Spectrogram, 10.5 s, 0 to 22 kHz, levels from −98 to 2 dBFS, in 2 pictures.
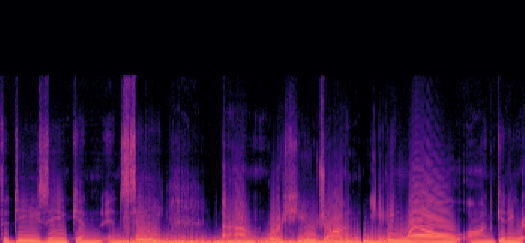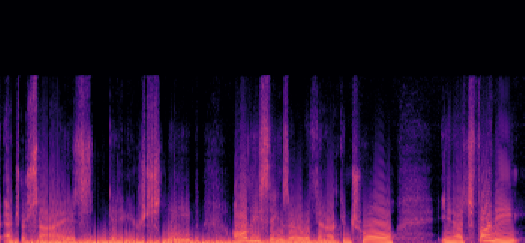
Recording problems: distortion; heavy; 6 dB below the speech
wind noise on the microphone; heavy; from 1 to 4 s and from 5.5 to 8.5 s; 5 dB below the speech

